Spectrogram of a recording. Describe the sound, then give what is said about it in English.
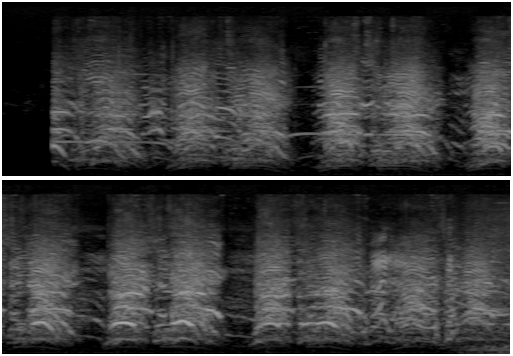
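A crowd of protesters in New York, protesting buses bringing migrants to the city, shouts loudly in rhythmic bursts, chanting in unison with short pauses between each repeated phrase, sustained and raucous throughout. “Here's a clip from the other day of people that were out there protesting with the buses that were coming to New York with the migrants in them.”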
